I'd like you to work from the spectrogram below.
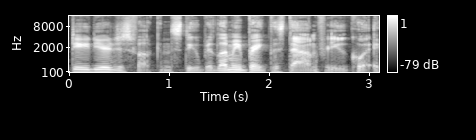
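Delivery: put-on relaxed, chill, patronizing, condescending tone. Describing how a fighter talks trash: imitating Dominic Cruz, chill and condescending. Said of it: "he talks down to you in a very chill way".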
